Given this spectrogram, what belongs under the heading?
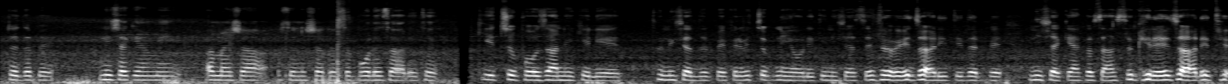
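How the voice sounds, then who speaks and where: A woman's voice: on the low side, background noise. A woman narrating a romantic story in a casual, rambling, repetitive way.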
